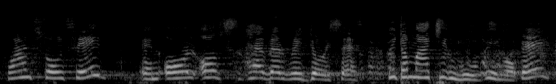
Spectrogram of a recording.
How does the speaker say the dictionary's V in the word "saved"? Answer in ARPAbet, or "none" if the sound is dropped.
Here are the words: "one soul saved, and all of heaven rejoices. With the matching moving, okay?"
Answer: none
